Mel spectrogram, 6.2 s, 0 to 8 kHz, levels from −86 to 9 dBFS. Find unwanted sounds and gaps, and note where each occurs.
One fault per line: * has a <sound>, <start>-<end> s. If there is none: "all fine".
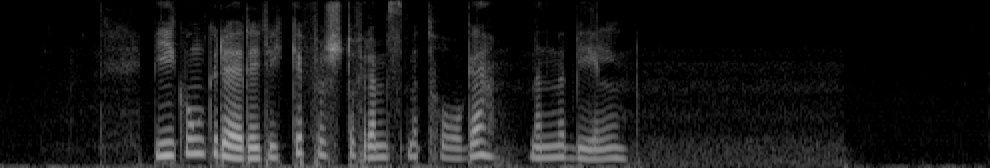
all fine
